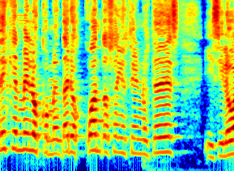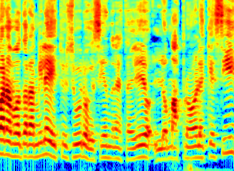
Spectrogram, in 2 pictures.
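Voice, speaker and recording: A man talks at a very fast pace in an animated tone. The background is quiet. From Argentina. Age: 20s. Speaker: political YouTuber; political commentator, YouTuber. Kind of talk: opinion commentary. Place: home room. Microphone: studio mic.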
